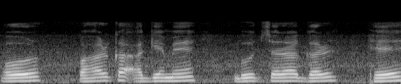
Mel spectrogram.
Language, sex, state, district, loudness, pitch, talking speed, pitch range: Hindi, male, Arunachal Pradesh, Papum Pare, -15 LUFS, 155 Hz, 135 wpm, 145-170 Hz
